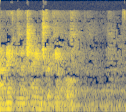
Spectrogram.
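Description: A young woman speaks calmly into a nearby microphone.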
